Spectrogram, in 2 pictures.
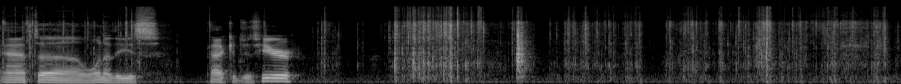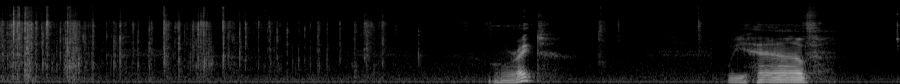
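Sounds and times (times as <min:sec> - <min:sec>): plastic bag crinkling and tearing: 0:00.0 - 0:02.2, 0:03.1 - 0:13.0.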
